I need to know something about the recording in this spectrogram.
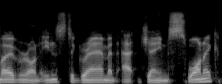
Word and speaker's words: Swanwick: on Instagram at James swanic my last name is actually spelled swanwick but it's pronounced swanic and then um you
